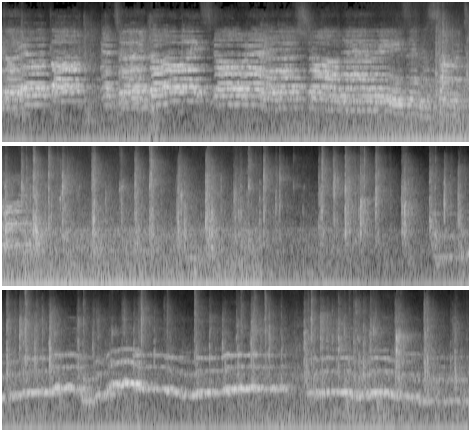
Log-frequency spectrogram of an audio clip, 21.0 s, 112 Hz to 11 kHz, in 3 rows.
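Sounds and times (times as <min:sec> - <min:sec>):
women singing a melody: 0:00.0 - 0:07.7, 0:13.4 - 0:21.0
hands patting chests and clapping: 0:06.5 - 0:21.0.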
